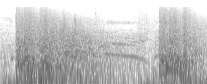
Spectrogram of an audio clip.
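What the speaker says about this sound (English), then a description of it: "the Empire's fielding a lot of artillery in this battle" Dense battlefield gunfire and booming artillery volleys from the Empire's forces in Total War: Warhammer at Black Fire Pass, loud and continuous, dipping briefly before another heavy burst.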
